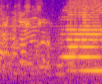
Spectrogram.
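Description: Crowd chatter, then, a little over a second in, a loud, steady horn tone on one pitch starts suddenly and holds.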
